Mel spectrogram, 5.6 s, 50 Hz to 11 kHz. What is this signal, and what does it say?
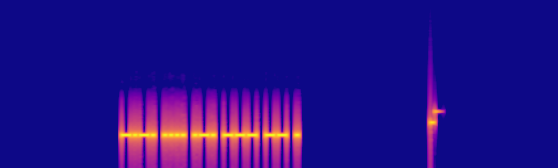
Morse code, heard as a keyed tone, about 38 wpm, 690 Hz. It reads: CHROME
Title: Multi-letter Phonemes 40wpm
